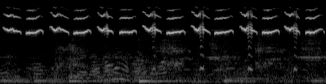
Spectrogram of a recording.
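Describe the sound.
A handmade bird-call whistle chirps in many quick, high-pitched tweets at an even, steady pace. Lower voices murmur faintly underneath the whistle.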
